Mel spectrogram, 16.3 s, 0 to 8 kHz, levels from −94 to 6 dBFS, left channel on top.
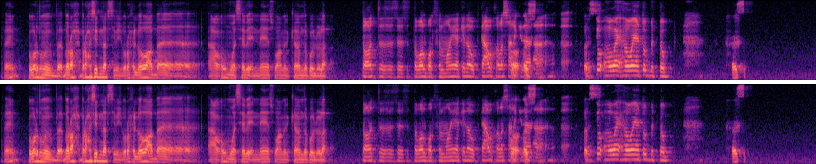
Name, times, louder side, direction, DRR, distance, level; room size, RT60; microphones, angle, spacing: voice 1, 0.0-6.5 10.2-10.7 11.7-11.9 14.6-14.9, equal, 5° right, 0.7 m, -22 dB
voice 2, 7.2-11.4 11.7-13.4 13.7-14.0 14.7-14.8, left 3 dB, 55° left, 0.8 m, -24 dB
28.5 x 16.0 x 3.1 m
head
